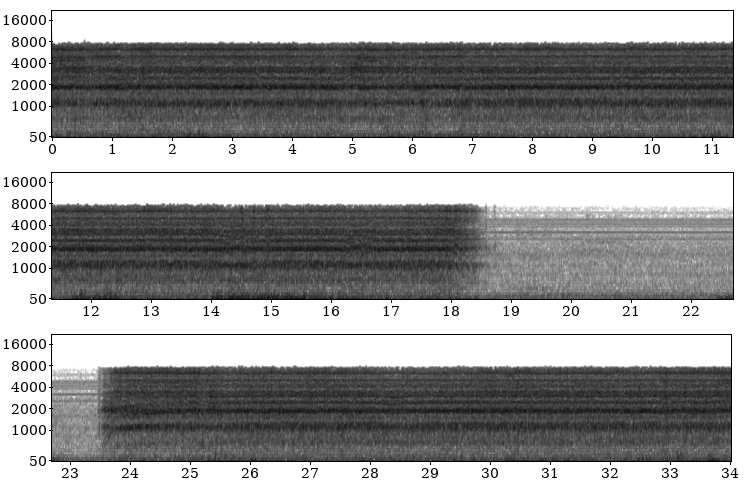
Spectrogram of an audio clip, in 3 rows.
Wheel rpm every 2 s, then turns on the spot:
160, 160, 160, 160, 160, 160, 160, 160, 160, 30, 0, 20, 150, 160, 160, 160, 160.
none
